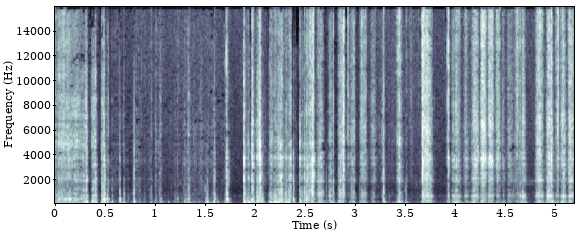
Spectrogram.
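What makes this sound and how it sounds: A flat sheet of coarse sandpaper is scratched with quick strokes of a flat wooden stick. It makes a rapid series of short, gritty rasps that are dense in the low range and taper into a bright hiss. Each stroke dies away almost at once.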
